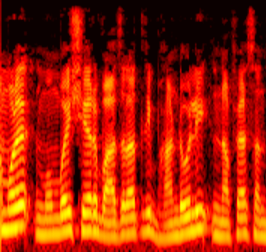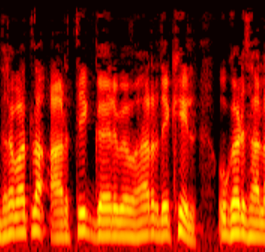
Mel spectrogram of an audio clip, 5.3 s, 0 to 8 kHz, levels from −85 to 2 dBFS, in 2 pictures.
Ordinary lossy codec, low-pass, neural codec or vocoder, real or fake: none; 7.2 kHz; none; real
